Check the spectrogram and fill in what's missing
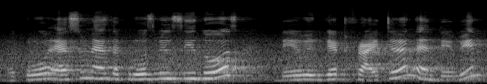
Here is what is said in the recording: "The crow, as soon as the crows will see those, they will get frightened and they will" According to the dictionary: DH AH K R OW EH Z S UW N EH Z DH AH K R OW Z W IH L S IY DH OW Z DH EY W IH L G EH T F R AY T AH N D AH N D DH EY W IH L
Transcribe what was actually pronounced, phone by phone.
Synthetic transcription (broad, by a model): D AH K R OW EH Z S UW N EH Z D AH K R OW Z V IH L S IY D OW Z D EY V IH L G EH T F R AY T AH N D AH N D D EY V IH L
